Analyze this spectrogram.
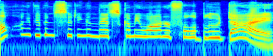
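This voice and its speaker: At a moderate pace, a put-on character voice comes out extremely high and squeaky. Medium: read story.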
